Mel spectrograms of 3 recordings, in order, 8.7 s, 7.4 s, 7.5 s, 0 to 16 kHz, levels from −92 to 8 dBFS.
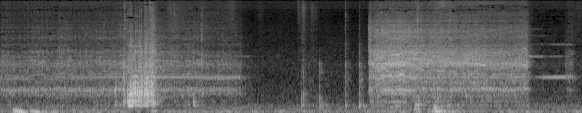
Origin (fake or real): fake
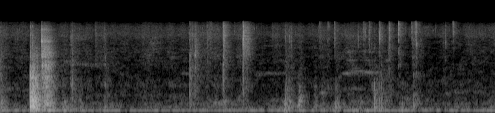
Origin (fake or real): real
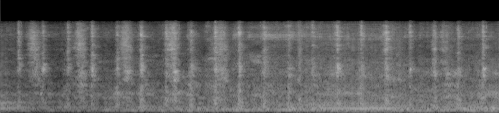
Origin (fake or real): fake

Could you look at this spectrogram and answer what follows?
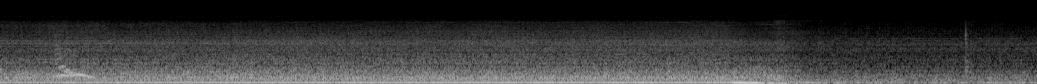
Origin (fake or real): real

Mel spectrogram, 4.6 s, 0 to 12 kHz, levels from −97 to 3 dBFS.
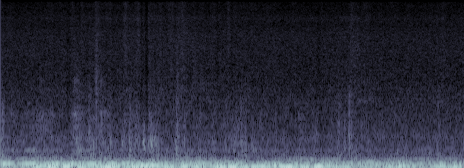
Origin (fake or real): fake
